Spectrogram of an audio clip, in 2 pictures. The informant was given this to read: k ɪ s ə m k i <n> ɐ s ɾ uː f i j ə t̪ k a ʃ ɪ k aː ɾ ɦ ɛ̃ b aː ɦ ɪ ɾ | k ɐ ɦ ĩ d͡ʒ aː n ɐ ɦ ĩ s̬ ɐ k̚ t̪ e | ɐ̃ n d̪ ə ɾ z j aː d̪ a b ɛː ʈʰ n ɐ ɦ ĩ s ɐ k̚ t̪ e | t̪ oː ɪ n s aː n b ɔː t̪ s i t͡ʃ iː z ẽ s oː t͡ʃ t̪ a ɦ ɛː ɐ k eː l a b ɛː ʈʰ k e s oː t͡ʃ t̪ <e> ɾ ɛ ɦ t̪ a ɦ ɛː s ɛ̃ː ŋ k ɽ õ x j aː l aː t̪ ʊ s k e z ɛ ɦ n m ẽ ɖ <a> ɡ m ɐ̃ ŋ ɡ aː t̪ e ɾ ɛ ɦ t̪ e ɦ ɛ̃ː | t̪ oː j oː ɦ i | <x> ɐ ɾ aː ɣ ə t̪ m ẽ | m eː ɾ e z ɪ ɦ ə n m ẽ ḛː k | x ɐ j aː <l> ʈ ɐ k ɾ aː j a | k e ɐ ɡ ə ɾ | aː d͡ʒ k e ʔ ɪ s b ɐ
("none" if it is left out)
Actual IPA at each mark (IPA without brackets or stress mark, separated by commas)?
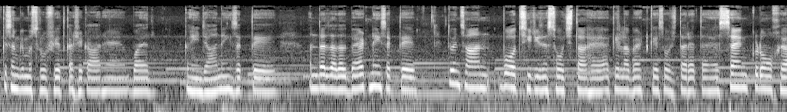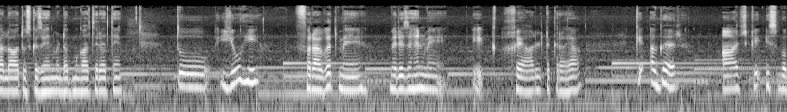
m, a, ɐ, f, l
